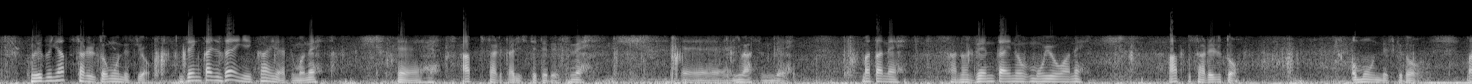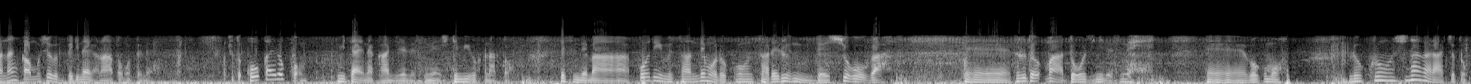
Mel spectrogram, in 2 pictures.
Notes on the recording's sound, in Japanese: 名古屋の雪。寒いのにわざわざ外に出て、しかも滑って転びそうなのに歩きながら録音するこの心理。わざわざ家から外に出て、歩き回りながらの録音です。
